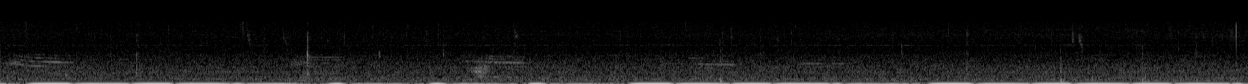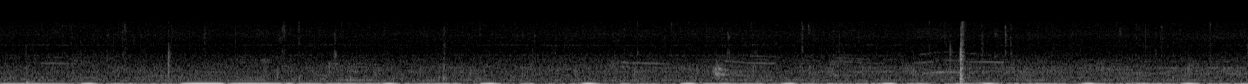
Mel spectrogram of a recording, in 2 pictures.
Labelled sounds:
0.0	0.8	killer whale, southern resident, J pod, call S04, 0.49 to 1.6 kHz
3.0	3.5	killer whale, southern resident, J pod, call S04, 0.11 to 1.4 kHz
4.6	5.3	killer whale, southern resident, J pod, call S04, 0.19 to 1.6 kHz
6.9	7.4	killer whale, southern resident, J pod, call S04, 0.76 to 1.3 kHz
8.0	8.5	killer whale, southern resident, J pod, call S04, 0.68 to 1.0 kHz
12.9	13.2	killer whale, southern resident, J pod, call S04, 0.83 to 1.4 kHz
13.9	14.2	killer whale, southern resident, J pod, 7.7 to 8.0 kHz
18.7	19.2	killer whale, southern resident, J pod, call S04, 0.45 to 1.1 kHz
19.7	20.3	killer whale, southern resident, J pod, call S04, 0.26 to 1.6 kHz
20.8	21.2	killer whale, southern resident, J pod, call S04, 0.34 to 1.6 kHz
21.6	22.5	killer whale, southern resident, J pod, 0.34 to 1.9 kHz

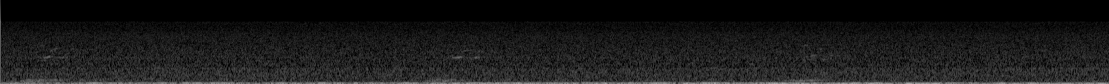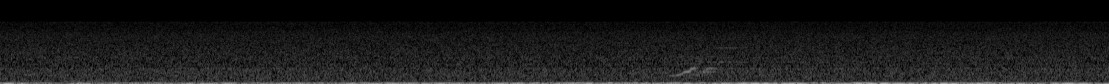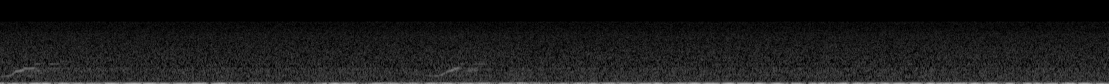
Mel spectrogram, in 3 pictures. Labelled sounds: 18.2	18.5	humpback whale, 2.0 to 2.1 kHz

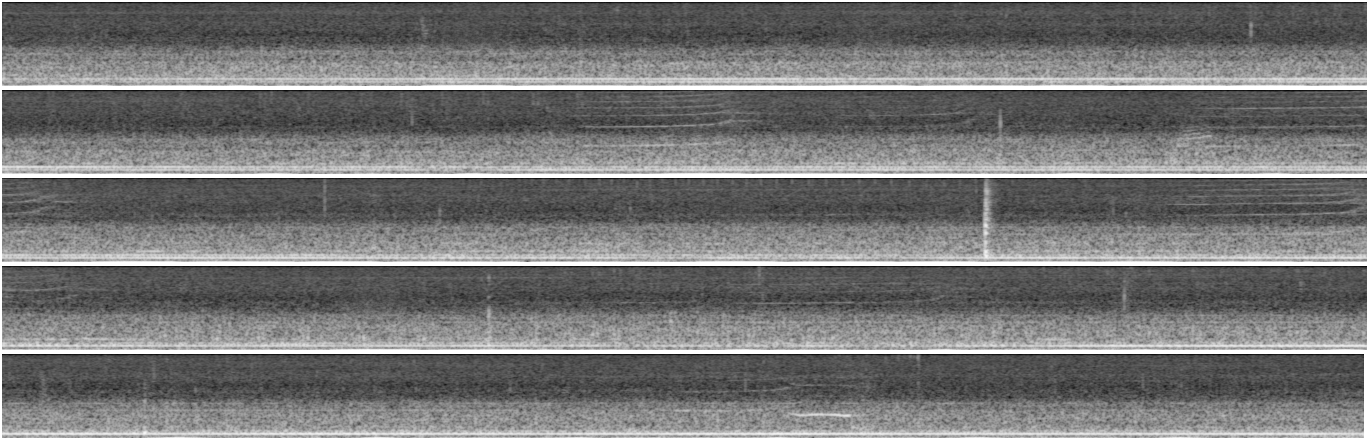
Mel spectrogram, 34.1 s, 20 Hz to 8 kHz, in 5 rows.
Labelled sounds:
9.6	11.9	killer whale, southern resident, J pod, call S01, 0.85 to 8.0 kHz
12.6	13.0	killer whale, southern resident, J pod, call S04, 0.32 to 2.3 kHz
12.8	14.2	killer whale, southern resident, J pod, call S01, 0.93 to 8.0 kHz
17.4	18.0	killer whale, southern resident, J pod, 1.8 to 4.3 kHz
19.5	21.2	killer whale, southern resident, J pod, call S01, 1.9 to 8.0 kHz
24.1	25.9	killer whale, southern resident, J pod, call S01, 0.28 to 7.5 kHz
30.6	31.8	killer whale, southern resident, J pod, call S01, 0.20 to 4.5 kHz

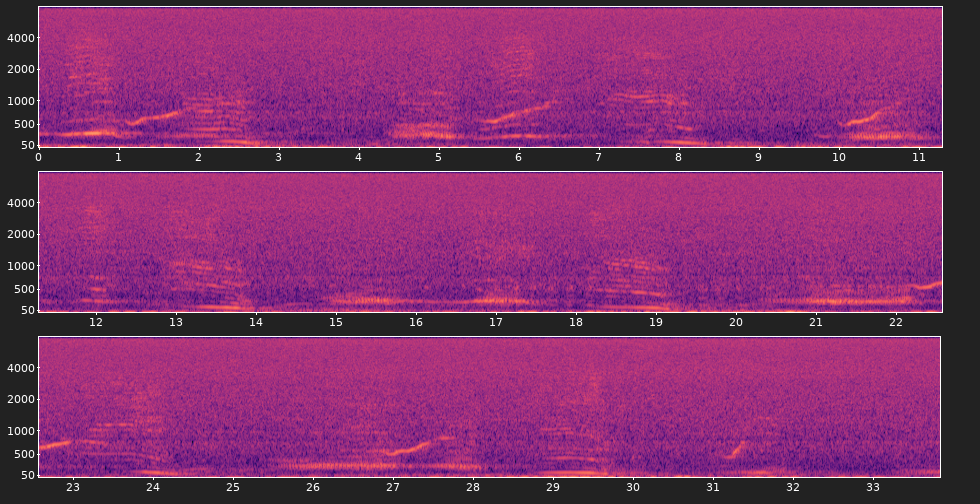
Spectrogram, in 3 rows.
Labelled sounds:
1.7	2.2	humpback whale, 0.80 to 0.99 kHz
6.0	6.5	humpback whale, 0.80 to 1.1 kHz
7.1	7.8	humpback whale, 0.93 to 1.2 kHz
13.2	13.4	humpback whale, 0.83 to 1.2 kHz
18.3	18.9	humpback whale, 0.83 to 1.2 kHz
23.2	23.5	humpback whale, 0.86 to 1.2 kHz
27.5	27.8	humpback whale, 0.80 to 0.93 kHz

